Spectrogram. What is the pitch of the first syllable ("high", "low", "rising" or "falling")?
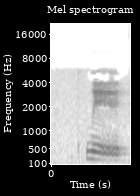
low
